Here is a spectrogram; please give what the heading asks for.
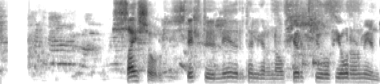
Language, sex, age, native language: Icelandic, male, 14, Icelandic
